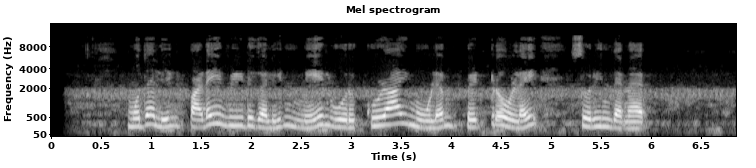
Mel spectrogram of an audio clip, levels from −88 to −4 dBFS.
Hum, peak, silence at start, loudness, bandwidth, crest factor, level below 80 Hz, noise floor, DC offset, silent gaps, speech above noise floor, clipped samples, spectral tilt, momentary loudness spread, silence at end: none; -2 dBFS; 0.35 s; -17 LUFS; 11.5 kHz; 16 dB; -58 dBFS; -41 dBFS; under 0.1%; none; 24 dB; under 0.1%; -5.5 dB/octave; 22 LU; 0 s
